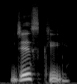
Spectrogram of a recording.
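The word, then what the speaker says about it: jet-ski: हम फ्रेंच क्या बोलेंगे जसकी ओके जेट स्की में स्पेलिंग सेम रहेगी सब कुछ सेम रहेगा ब little bit pronunciation difference there okay जस्की T will be silent जस्की next आता है समरीन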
